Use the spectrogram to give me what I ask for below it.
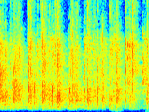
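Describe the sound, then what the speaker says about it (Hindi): An audience at a pre-Diwali celebration claps to welcome a guest, a steady, dense patter of many hands with slight rhythmic pulses, moderately loud and heard alone. "तो तालियों से उनका स्वागत करें।"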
